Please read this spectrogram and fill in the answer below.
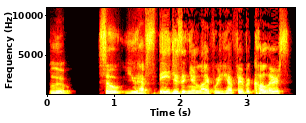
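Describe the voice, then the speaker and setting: A man's voice: fairly high pitch, moderate pace, slight background noise. A man hosting a podcast in a casual, chatty interview style, with a teasing, joking manner. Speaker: podcast host.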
